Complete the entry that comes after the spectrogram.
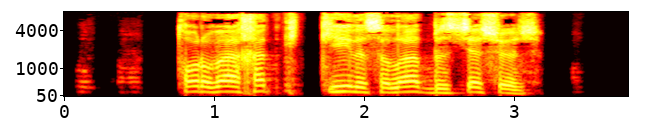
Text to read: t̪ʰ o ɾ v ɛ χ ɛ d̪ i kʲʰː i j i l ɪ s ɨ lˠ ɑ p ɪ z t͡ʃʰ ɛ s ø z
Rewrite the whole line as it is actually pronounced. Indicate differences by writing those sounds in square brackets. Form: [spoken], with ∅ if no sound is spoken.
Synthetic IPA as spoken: t̪ʰ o ɾ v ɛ χ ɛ [t̪] i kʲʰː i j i l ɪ s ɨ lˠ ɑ [b] ɪ z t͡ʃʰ ɛ s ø z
